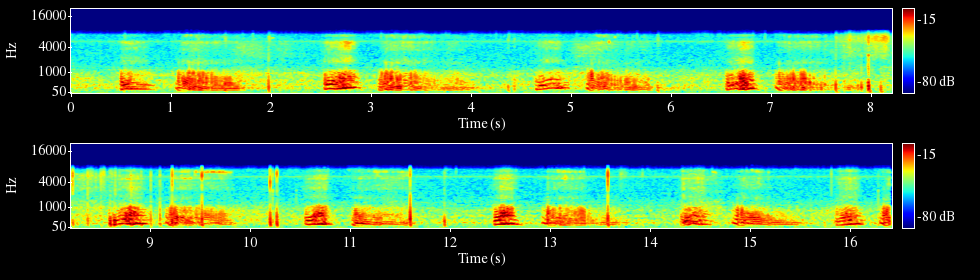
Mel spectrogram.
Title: baby snoring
